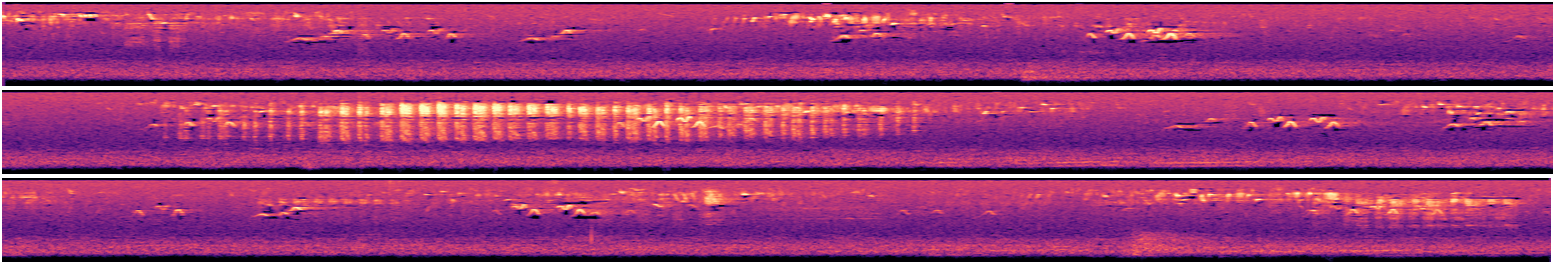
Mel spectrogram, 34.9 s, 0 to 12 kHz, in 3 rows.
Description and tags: ambiance of scrubland, with birds singing (mostly warblers and tits). RodeNT4>iRiverH120(Rockbox)/ ambiente en matorral, con cantos de pajaros (currucas, herrerillos, etc)
warblers, field-recording, scrub, nature, tits, birds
